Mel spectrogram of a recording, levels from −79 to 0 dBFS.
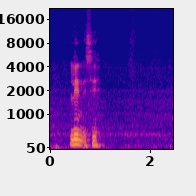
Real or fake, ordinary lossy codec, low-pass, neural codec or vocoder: real; none; none; none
